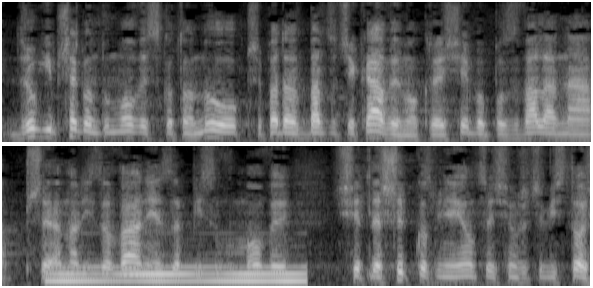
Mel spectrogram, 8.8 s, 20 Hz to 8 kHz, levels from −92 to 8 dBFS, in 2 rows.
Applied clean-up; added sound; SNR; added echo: none; Organ; -5 dB; reverberation time 0.3 s.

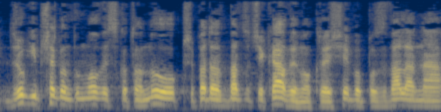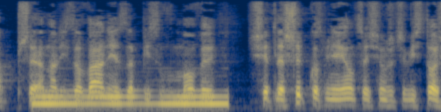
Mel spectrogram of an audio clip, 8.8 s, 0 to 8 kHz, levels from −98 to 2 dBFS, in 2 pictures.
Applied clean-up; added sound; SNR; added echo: neural mask model DeepFilterNet 3.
